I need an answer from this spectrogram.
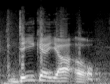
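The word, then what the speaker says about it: dikaioō: And it's the Greek word dikaiō. I'm going to spell it. So, dikaiō. D-I-K-A-I-O-O. Dikaiō.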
